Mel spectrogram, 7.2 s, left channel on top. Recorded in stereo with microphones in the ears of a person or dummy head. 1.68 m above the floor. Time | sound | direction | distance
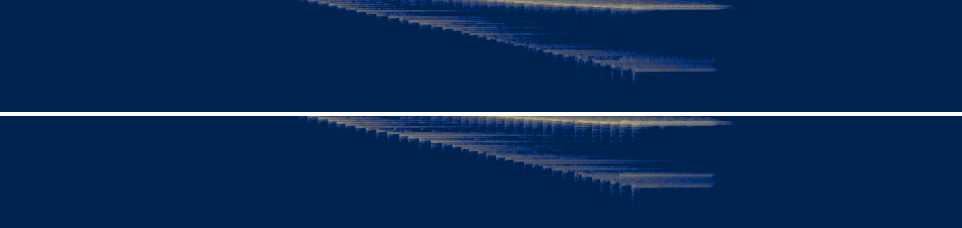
2.2 | a chime | 20° right (ahead or behind) | 2.5 m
